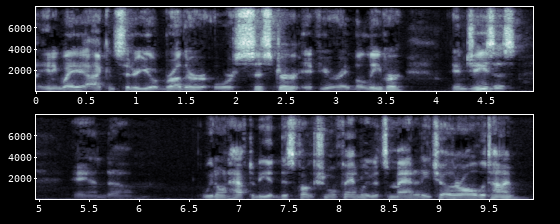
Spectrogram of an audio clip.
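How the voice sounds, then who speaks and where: A man's voice: sits low, breathy edge. A man leading a casual Bible teaching, slightly congested and sniffling, in a friendly, conversational way with rambling asides. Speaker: ministry teacher.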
